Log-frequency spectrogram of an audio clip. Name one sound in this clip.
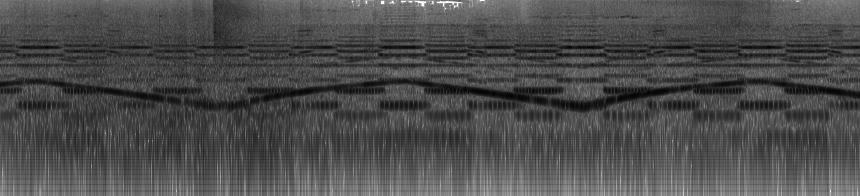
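A second fire engine siren sounds in an alternating two-tone pattern.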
